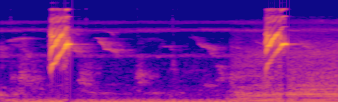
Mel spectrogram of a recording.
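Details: Female canary calling to males, played to stimulate male singing. Two loud, quick upward-sweeping chirps two seconds apart over a low steady hum.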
